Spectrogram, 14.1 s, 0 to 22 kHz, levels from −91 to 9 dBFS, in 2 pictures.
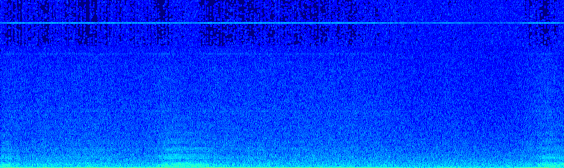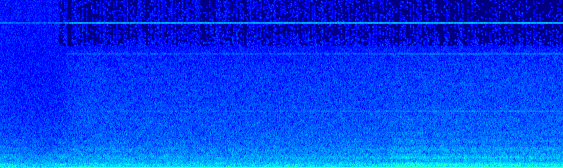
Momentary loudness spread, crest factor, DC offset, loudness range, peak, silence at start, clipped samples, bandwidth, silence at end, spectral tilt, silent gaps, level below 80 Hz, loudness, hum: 5 LU; 18 dB; under 0.1%; 3 LU; -28 dBFS; 0 s; under 0.1%; over 20 kHz; 0 s; -3.5 dB/octave; none; -48 dBFS; -47 LUFS; none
